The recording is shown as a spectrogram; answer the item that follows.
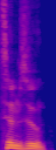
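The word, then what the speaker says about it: Tszyu: He's Australian. It's Tim Zoo.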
